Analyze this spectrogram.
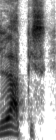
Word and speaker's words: lápiz: ¿Es lápiz o lápiz? No, por eso no es lápiz, es lápiz. Lleva tilde porque termina en Z.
